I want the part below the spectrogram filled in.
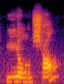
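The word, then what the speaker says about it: Longchamp: ลง ชอง ปารี อื ลง ชอง ไม่ เอา ไม่ มี มอ ม้า ไม่ มี ม ม้า ใน นี้ ไม่ มี มอ ม้า ใน นี้ นะ คะ ลง แล้ว ก็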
